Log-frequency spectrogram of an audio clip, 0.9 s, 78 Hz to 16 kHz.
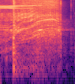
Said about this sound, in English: use a 10mm socket,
